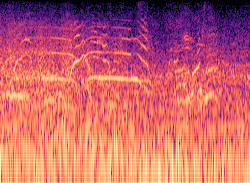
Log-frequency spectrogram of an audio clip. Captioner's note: Жените крещят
